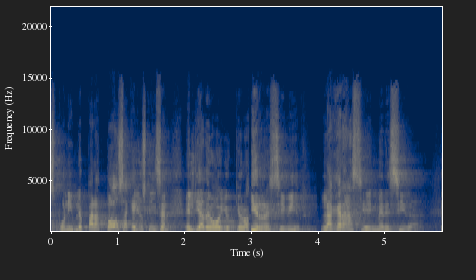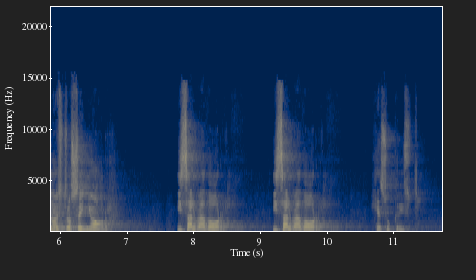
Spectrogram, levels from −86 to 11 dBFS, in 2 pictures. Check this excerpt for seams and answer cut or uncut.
cut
